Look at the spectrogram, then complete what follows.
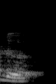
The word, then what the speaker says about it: the: Nah, THE, de, setelah itu huruf konsonan. Ya, huruf konsonan itu huruf selain huruf A, E, I, U, O. Contoh, the book, the pen. Nah itu Pak bacanya de. Nah kalau dia de ketemu huruf hidup, huruf yang huruf depannya A, E, I, U, O. Contoh, di apple, di umbrella. Nah itu Pak bacanya di, bukan de.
